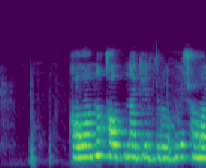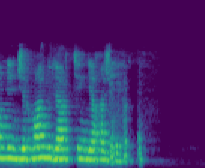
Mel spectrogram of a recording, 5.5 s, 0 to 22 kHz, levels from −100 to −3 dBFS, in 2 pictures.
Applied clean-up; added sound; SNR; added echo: neural mask model DeepFilterNet 3.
